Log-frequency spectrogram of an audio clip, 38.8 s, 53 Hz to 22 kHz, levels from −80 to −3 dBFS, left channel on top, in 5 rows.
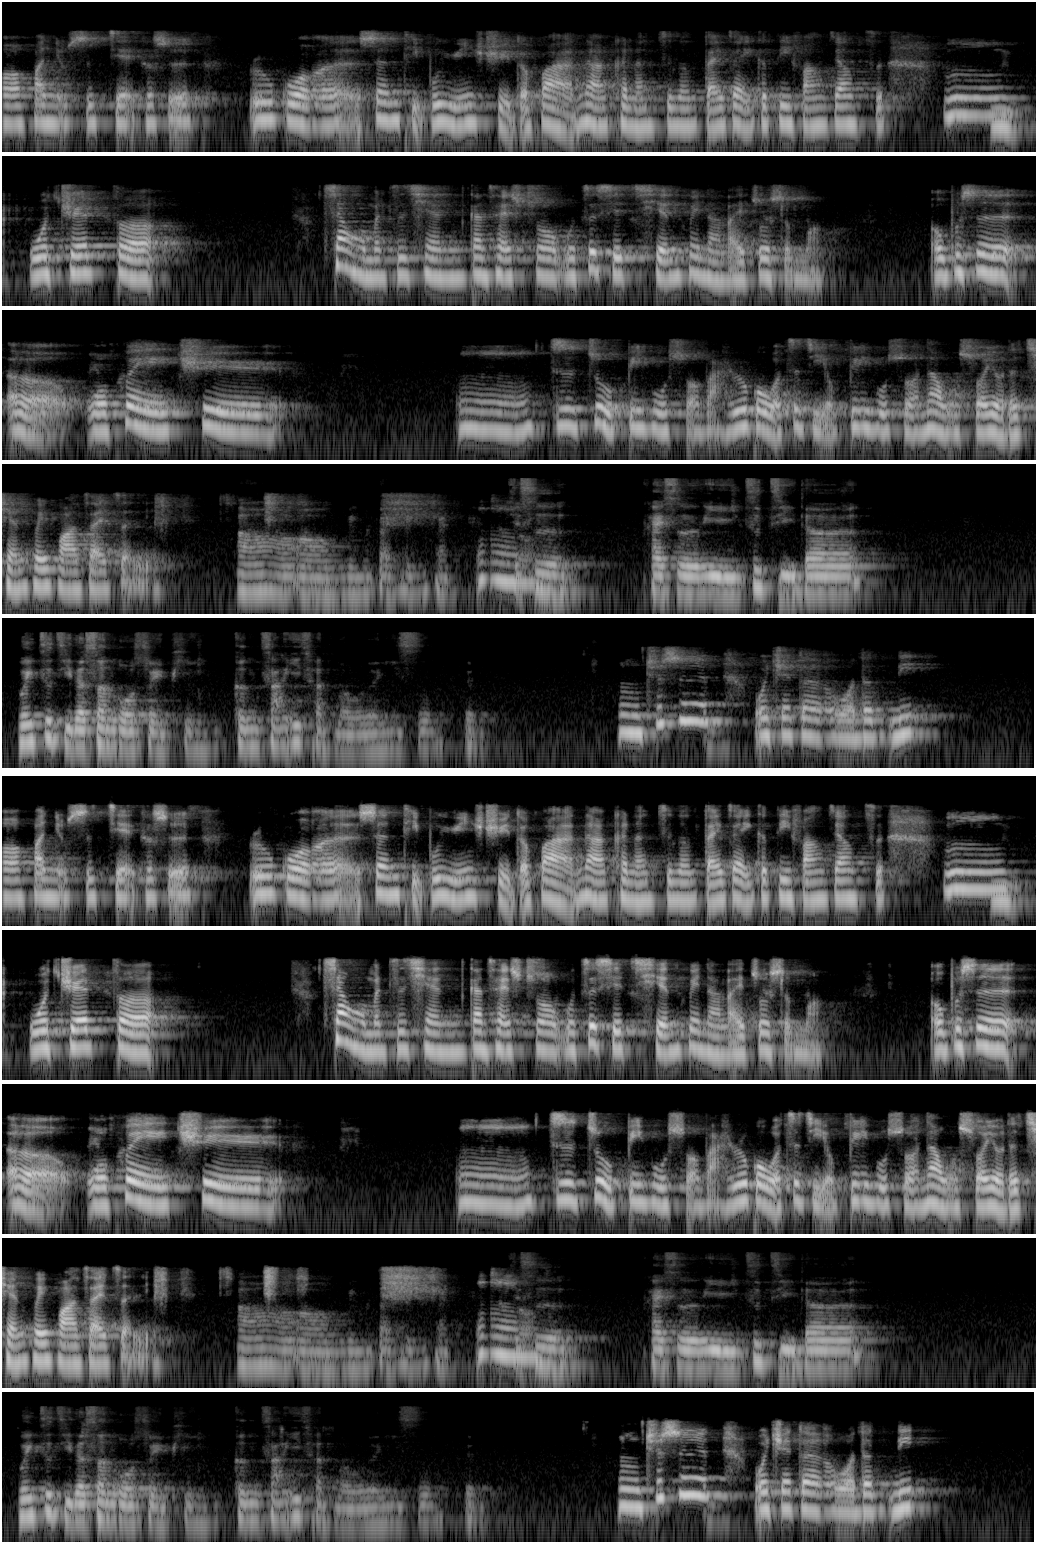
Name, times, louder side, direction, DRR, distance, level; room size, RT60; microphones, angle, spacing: voice 1, 0.0-7.6 8.0-8.9 9.9-13.9 14.7-17.6 18.9-24.5 24.9-25.6 26.1-27.3 35.6-37.8, right 4 dB, 70° right, 15 dB, 1.0 m, -27 dB
voice 2, 25.0-26.6 27.1-27.6 28.1-29.7 31.1-34.6, left 1 dB, 20° left, 12 dB, 1.1 m, -34 dB
26.5 x 20.5 x 5.3 m, 0.73 s
head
